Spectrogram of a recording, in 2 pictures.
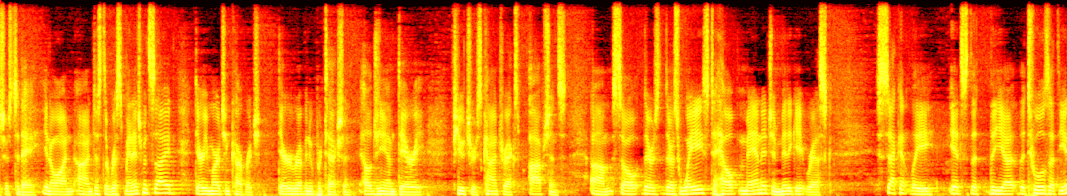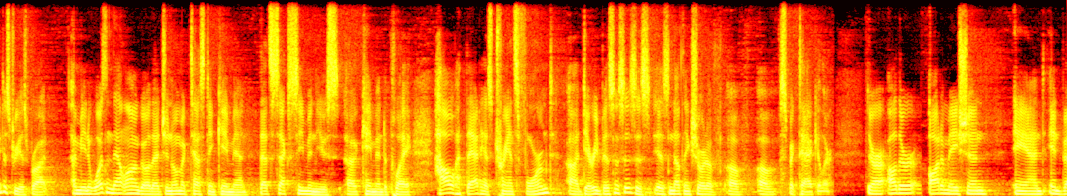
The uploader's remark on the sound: This episode of The Dairy Show contains the audio from the 2021 Expo Seminar.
